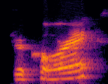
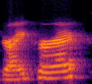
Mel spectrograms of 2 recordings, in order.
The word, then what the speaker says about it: Dracorex: well yeah direct Reiko like Draco Malfoy or X like t-rex great Harry alright just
